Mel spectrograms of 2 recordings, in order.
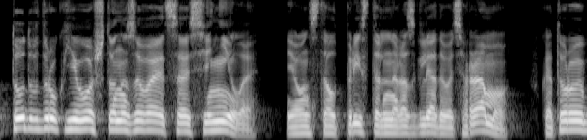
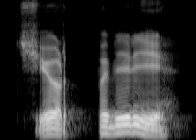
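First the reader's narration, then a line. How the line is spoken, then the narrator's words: Muttered. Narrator (Russian): пробормотал он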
